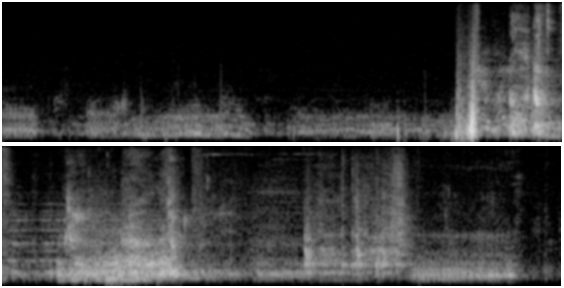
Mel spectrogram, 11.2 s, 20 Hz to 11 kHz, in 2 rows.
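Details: A 17-week-old Alaskan Malamute puppy having a mood grumbles low, then breaks into sharper yelps and throaty complaining bursts.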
